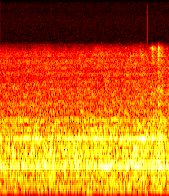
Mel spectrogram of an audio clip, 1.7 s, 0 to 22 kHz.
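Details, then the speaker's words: Laptop cooler built from an old PC fan, running under the laptop: steady airy rush with a faint unchanging high whine, the fan screaming, very noisy but working normally; idle temperature dropped below 40 for the first time. "I think you can hear the noise about how the fan is screaming right now. It is very, very noisy."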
